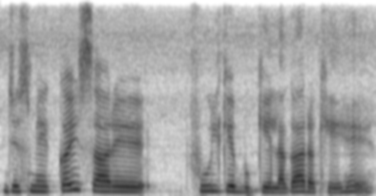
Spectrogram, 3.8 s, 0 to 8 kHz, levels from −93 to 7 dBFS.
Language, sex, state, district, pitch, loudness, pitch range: Hindi, female, Arunachal Pradesh, Papum Pare, 210 Hz, -16 LUFS, 190-225 Hz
